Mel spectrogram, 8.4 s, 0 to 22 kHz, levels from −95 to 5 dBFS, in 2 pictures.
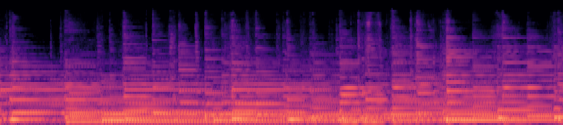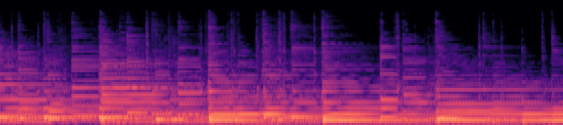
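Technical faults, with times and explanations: No technical faults are audible anywhere in this clip.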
